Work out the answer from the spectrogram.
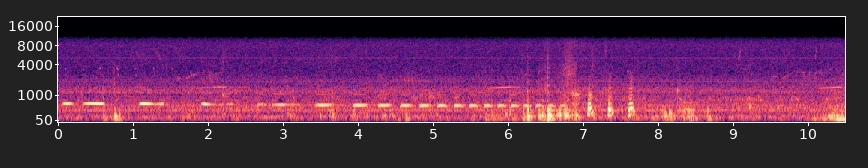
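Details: An Emerald-spotted wood dove, seen perched on an evening drive near Manyeleti on 18 January 2015, gives soft, low coos that start slow and speed up into a quick tumbling run; a voice speaks over the end.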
